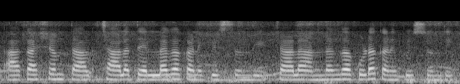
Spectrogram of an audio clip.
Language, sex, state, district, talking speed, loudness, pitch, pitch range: Telugu, female, Telangana, Mahabubabad, 115 wpm, -15 LUFS, 220 Hz, 215-230 Hz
